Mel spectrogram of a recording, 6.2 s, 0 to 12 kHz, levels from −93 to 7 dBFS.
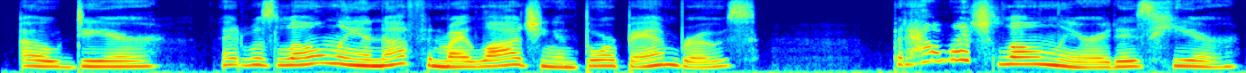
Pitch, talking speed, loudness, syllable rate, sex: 255 Hz, 185 wpm, -17 LUFS, 6.1 syllables/s, female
